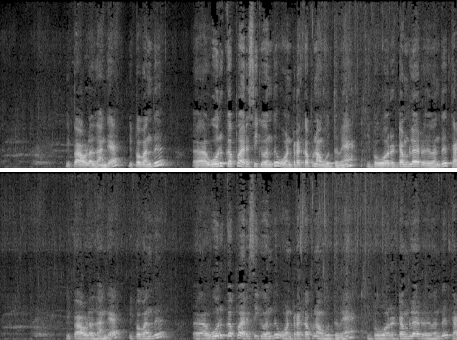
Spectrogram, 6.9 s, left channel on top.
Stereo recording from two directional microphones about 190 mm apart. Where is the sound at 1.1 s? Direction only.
55° left (ahead or behind).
